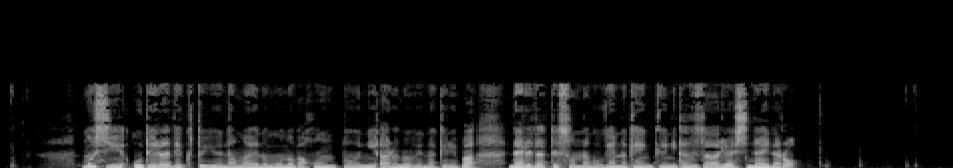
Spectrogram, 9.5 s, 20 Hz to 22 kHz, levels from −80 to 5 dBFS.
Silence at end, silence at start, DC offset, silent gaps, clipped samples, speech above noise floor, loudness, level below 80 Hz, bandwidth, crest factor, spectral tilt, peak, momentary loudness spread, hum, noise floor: 1.6 s; 0.7 s; under 0.1%; none; under 0.1%; 42 dB; -20 LUFS; -62 dBFS; 11.5 kHz; 18 dB; -5 dB/octave; -4 dBFS; 5 LU; none; -62 dBFS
